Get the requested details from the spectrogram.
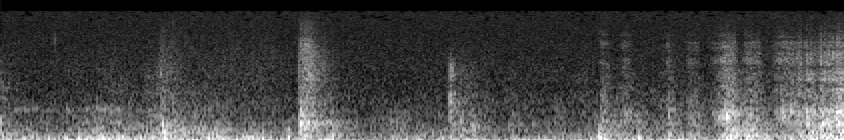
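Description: Small taps and scrapes sound as something is fixed against a wall.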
